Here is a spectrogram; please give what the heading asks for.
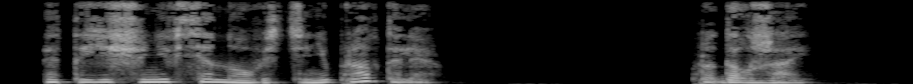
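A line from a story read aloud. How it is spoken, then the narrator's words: Muffled, unfamiliar voice. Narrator (Russian): произнесла она глухим, незнакомым голосом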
